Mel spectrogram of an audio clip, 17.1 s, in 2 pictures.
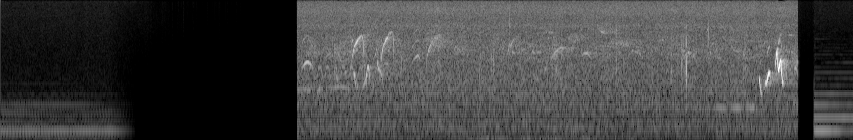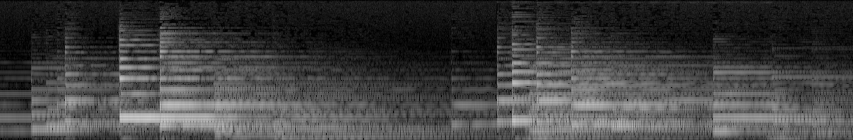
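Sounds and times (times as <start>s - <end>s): piano notes: 0.0s - 1.3s, 8.2s - 17.0s
small birds chirping: 3.0s - 8.0s
steady outdoor hiss: 3.0s - 8.0s.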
